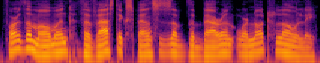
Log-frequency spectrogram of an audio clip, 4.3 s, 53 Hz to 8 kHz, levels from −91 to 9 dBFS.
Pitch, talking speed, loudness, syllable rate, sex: 115 Hz, 170 wpm, -17 LUFS, 4.6 syllables/s, male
